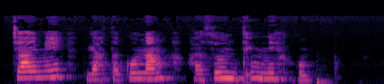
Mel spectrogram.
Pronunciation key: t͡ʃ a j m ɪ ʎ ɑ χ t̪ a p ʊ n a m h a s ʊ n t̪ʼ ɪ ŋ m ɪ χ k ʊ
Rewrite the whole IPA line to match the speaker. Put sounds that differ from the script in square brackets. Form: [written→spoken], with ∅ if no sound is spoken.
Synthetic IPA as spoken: t͡ʃ a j m ɪ ʎ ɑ χ t̪ a [p→k] ʊ n a m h a s ʊ n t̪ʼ ɪ ŋ [m→n] ɪ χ k ʊ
